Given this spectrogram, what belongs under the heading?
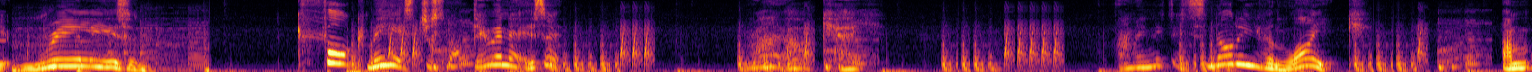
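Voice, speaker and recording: Man, British accent, hoarse, exasperated, sweary, animated pitch, music in background. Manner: rambling, exasperated, swears often. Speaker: video host. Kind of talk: live commentary while playing a fruit machine.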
